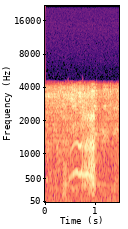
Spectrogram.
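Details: A 10-year-old male dachshund gives a drawn-out whine, rising then holding steady. He begs like this for about 30 minutes before dinner time every night, and is told to go lie down.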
